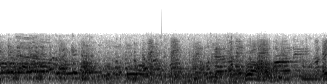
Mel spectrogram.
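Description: A group of people chanting in long, held tones, with chatter underneath.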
